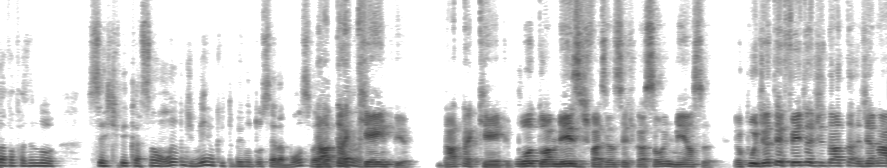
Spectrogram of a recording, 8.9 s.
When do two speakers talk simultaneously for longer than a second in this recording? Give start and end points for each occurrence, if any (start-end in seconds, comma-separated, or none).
none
